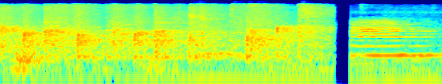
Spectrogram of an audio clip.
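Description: A classroom group claps for the first team of presenters, a dense burst of hand claps lasting under two seconds before cutting off abruptly.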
